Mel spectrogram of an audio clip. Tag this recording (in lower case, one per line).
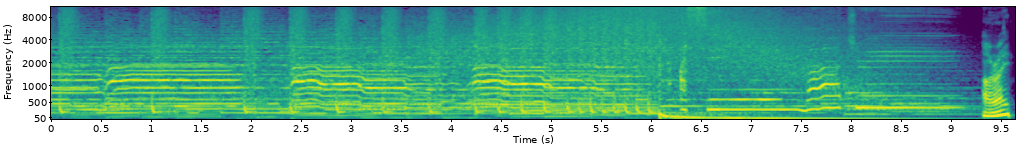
speech
music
